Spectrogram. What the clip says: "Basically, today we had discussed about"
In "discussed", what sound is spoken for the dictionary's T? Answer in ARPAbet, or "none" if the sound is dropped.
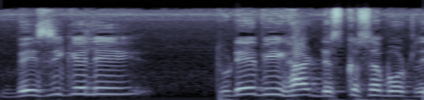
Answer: none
